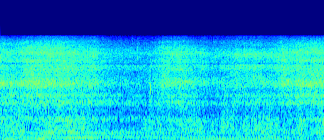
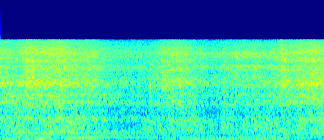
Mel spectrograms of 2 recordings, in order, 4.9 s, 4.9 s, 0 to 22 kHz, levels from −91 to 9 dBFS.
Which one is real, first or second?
first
